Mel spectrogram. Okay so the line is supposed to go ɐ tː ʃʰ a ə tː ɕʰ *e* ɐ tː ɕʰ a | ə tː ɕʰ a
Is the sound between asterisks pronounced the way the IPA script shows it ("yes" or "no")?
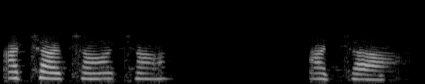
no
